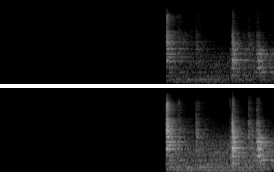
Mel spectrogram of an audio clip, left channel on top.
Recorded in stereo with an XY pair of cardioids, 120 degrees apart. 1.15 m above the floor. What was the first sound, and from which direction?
Scissors, 60° right.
